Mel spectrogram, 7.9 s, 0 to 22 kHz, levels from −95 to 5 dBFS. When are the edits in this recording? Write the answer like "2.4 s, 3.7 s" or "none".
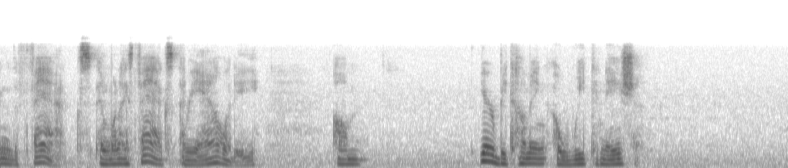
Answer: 1.3 s, 1.8 s, 4.8 s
